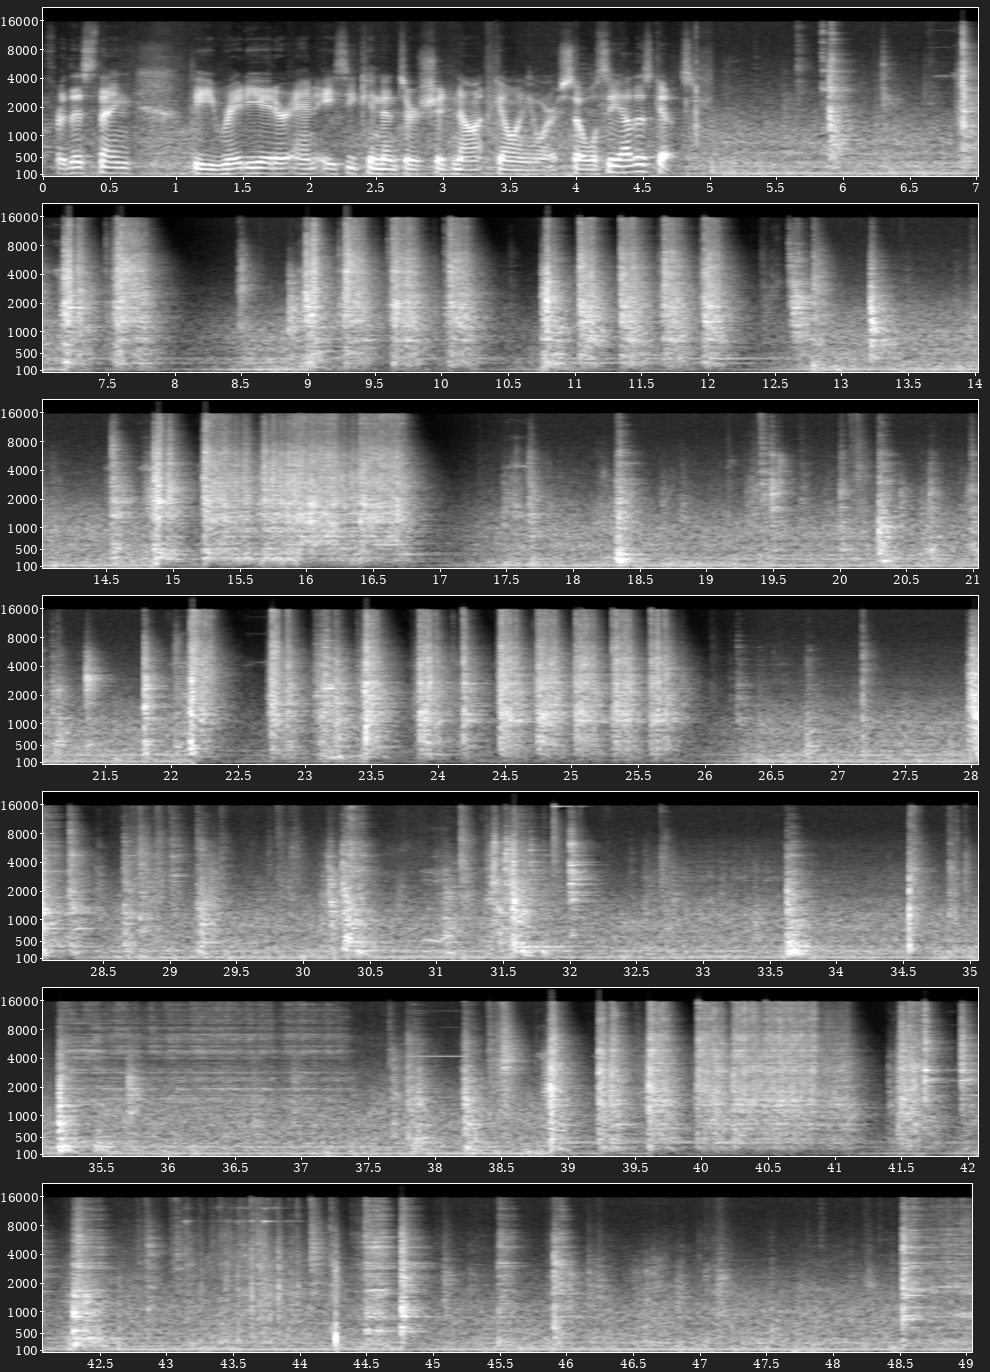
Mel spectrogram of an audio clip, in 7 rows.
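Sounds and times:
steady low hum: 0.0 - 7.2
impact wrench hammering: 8.9 - 12.3.

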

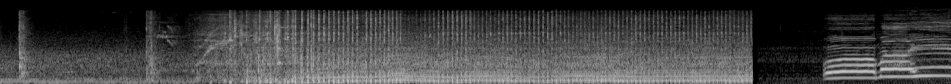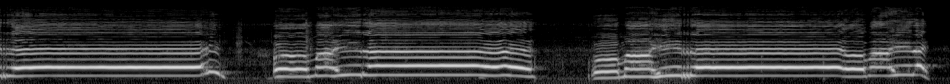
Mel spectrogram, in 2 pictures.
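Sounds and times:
high voice singing long notes: 8.2 - 18.9.

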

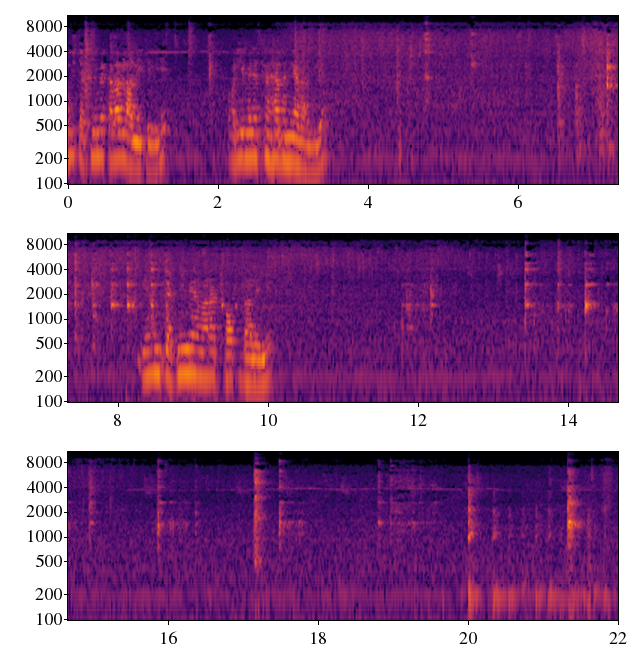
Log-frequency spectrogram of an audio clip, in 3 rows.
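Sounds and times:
metal spoon scraping a pan: 6.4 - 9.8, 11.6 - 12.4, 13.4 - 15.1, 15.8 - 16.4, 18.8 - 19.6.

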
